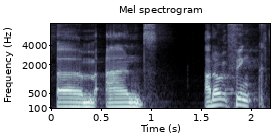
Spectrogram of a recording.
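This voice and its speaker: A man's voice: medium pitch, slow pace. London man hosting a casual podcast. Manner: slangy and informal. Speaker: podcast host. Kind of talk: casual interview chat.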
